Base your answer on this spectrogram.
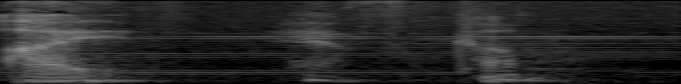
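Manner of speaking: very hushed, soft and gentle voice. A storyteller voicing the Lord appearing to Tulsidas, Lord Ram's very soft voice. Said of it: "in a very soft uh, voice, Lord Ram said".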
